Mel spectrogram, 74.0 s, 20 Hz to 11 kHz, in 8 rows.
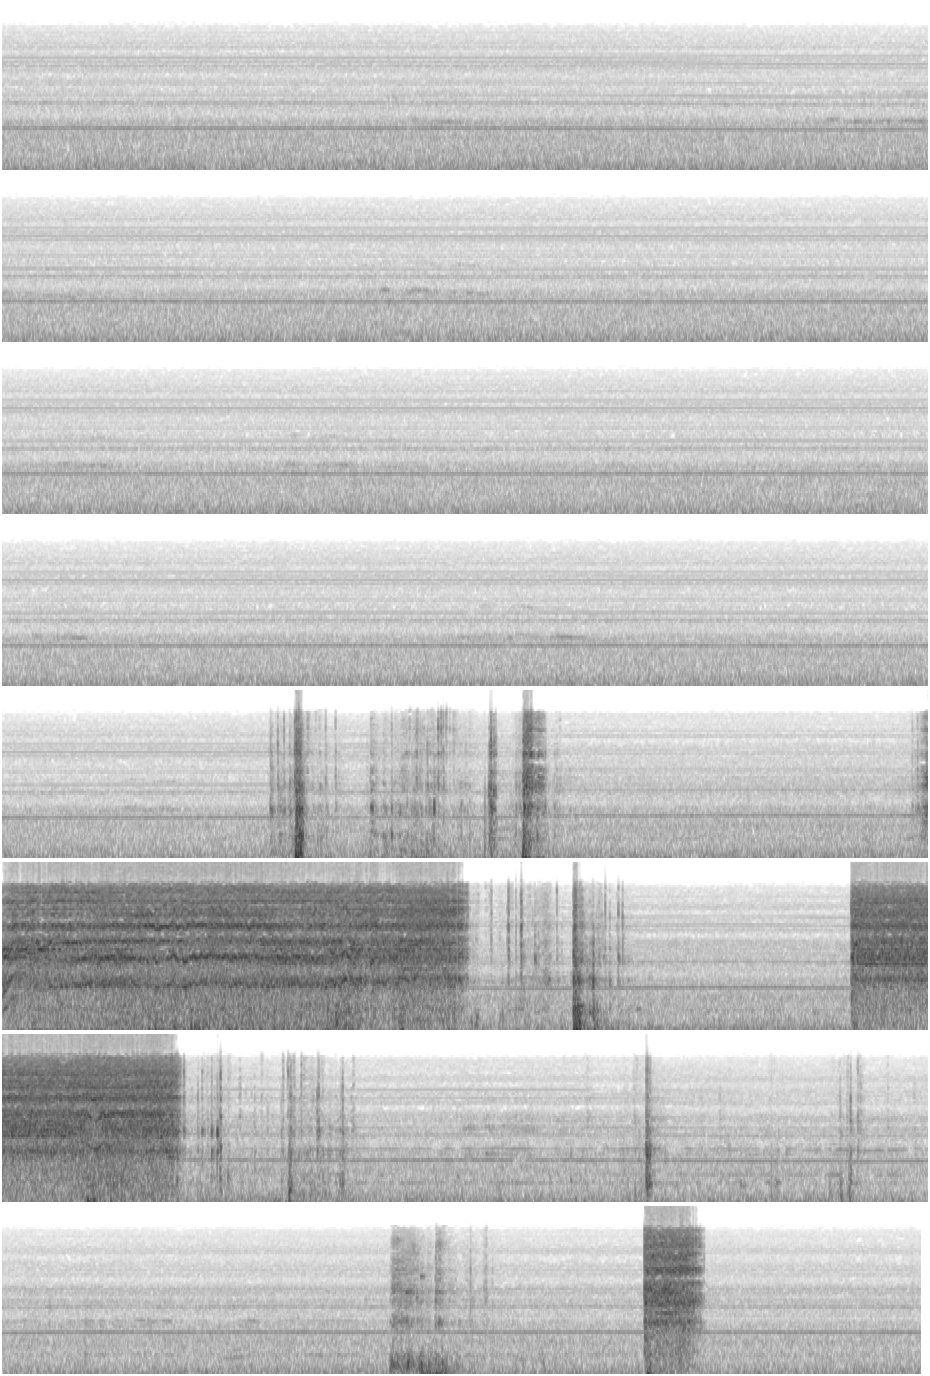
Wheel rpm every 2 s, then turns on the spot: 0, 0, 0, 0, 0, 0, 0, 0, 0, 0, 0, 0, 0, 0, 0, 0, 0, 0, 0, 0, 0, 0, 0, 140, 220, 130, 0, 160, 250, 0, 0, 0, 0, 0, 0, 40, 10.
none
